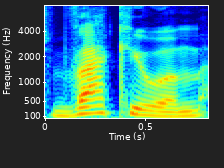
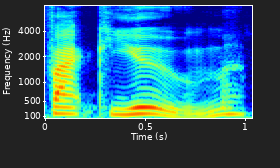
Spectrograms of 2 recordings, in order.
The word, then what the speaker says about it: vacuum: are of course correct it's vacuum as in continuum there you are you see completely correct in every respect it's not vacuum because that would be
